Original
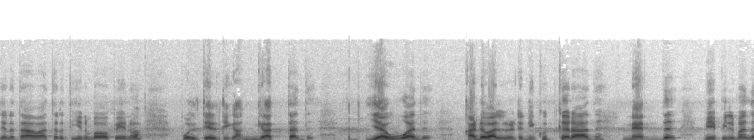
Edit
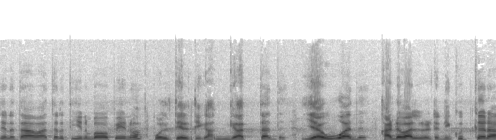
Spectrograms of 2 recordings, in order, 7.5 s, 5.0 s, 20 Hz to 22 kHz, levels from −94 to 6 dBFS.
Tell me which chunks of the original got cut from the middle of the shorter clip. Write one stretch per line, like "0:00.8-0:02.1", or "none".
0:01.5-0:01.8
0:03.2-0:03.5
0:04.3-0:04.5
